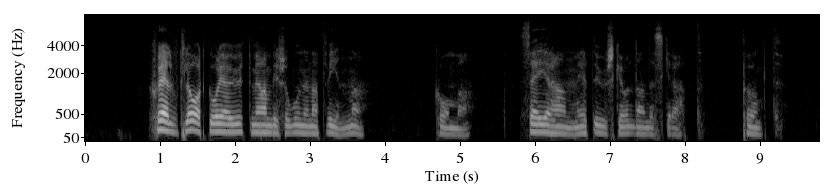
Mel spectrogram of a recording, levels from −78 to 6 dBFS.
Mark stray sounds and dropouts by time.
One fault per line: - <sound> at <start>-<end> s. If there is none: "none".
none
